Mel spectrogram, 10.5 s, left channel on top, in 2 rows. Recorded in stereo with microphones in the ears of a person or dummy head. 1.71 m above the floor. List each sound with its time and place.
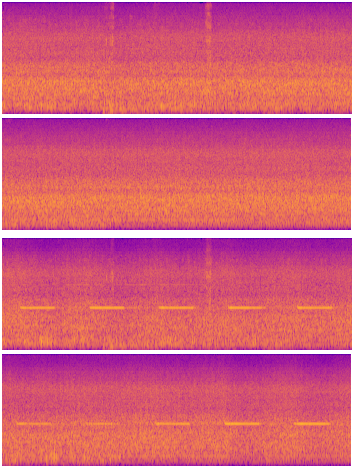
1.5 s keys jangling: 20° left (ahead or behind); by 6.9 s 10° left (ahead or behind)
